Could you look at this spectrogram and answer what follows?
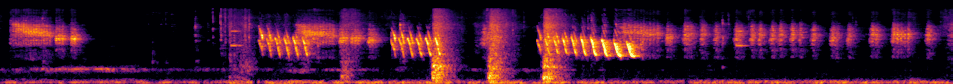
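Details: Oriental white-eye, called sirtu, singing a song described as overflowing with many spicy fill phrases (isian): rapid high chattering trills and buzzy runs in bursts, over a steady low hum and a faint tone.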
